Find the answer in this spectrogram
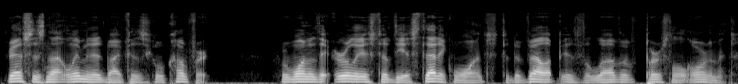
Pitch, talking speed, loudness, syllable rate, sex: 110 Hz, 195 wpm, -17 LUFS, 6.0 syllables/s, male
